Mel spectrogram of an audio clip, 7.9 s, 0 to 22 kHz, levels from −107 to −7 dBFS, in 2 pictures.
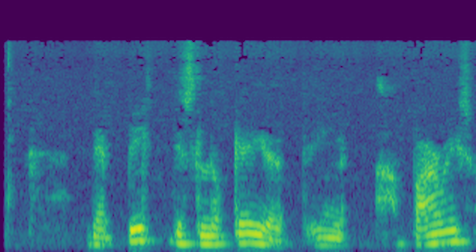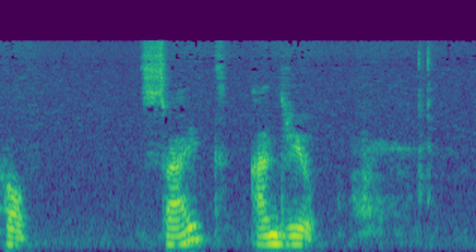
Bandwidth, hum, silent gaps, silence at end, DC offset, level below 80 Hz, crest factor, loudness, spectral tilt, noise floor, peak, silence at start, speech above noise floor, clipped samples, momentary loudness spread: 11.5 kHz; none; none; 0.4 s; under 0.1%; -66 dBFS; 18 dB; -25 LUFS; -5.5 dB/octave; -59 dBFS; -8 dBFS; 0.05 s; 35 dB; under 0.1%; 22 LU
